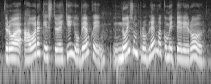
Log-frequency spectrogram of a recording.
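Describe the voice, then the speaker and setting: A woman's voice: fairly high pitch, lively intonation, fairly quick. A young woman from Madagascar speaking a language that is not her first, telling a personal story at a colloquium, hesitant and searching for words. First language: not Spanish. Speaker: panel speaker. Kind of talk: personal account at a public colloquium.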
